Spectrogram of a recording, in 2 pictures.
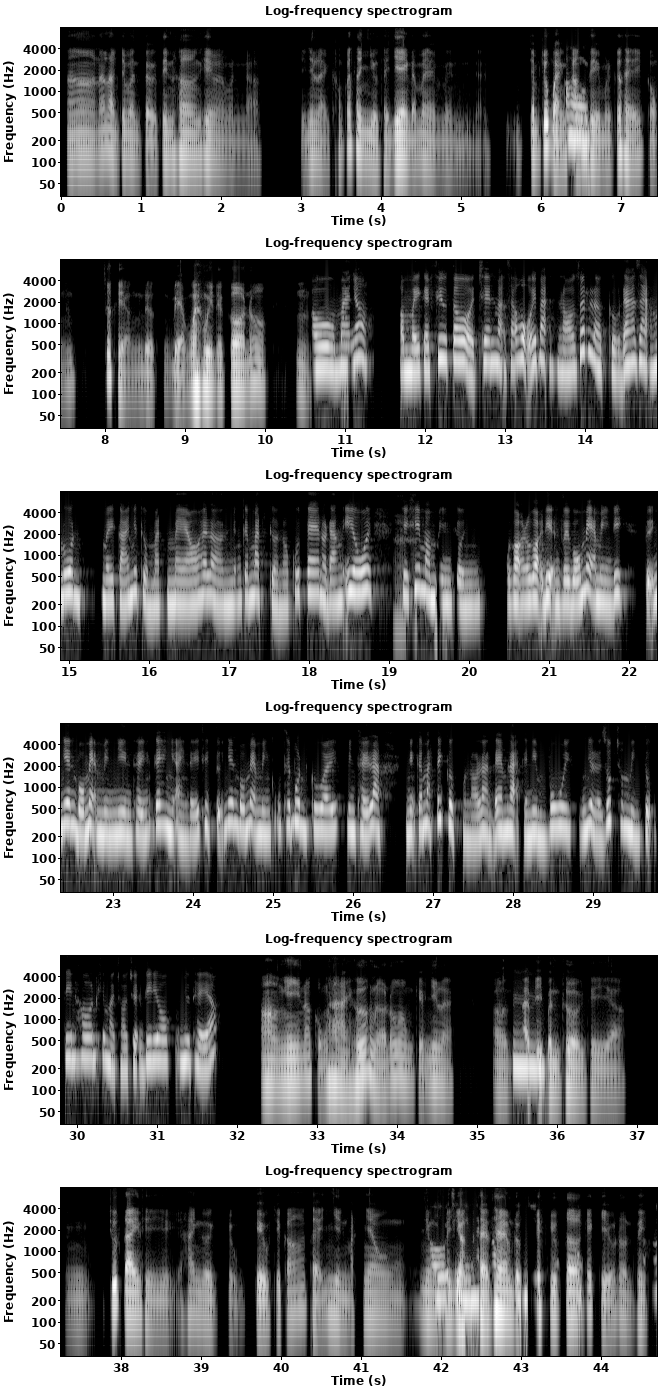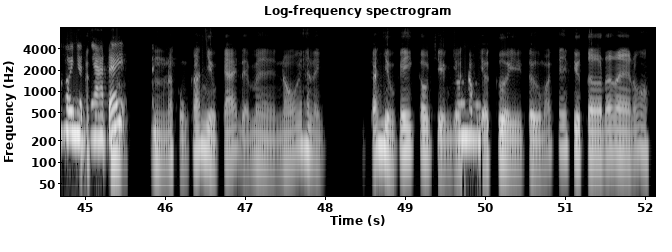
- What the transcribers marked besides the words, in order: other background noise; mechanical hum; laughing while speaking: "qua"; in English: "video call"; in English: "filter"; in English: "cu te"; distorted speech; static; in English: "filter"; unintelligible speech; chuckle; in English: "filter"
- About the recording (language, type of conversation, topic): Vietnamese, podcast, Bạn thích gọi điện thoại hay nhắn tin hơn, và vì sao?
